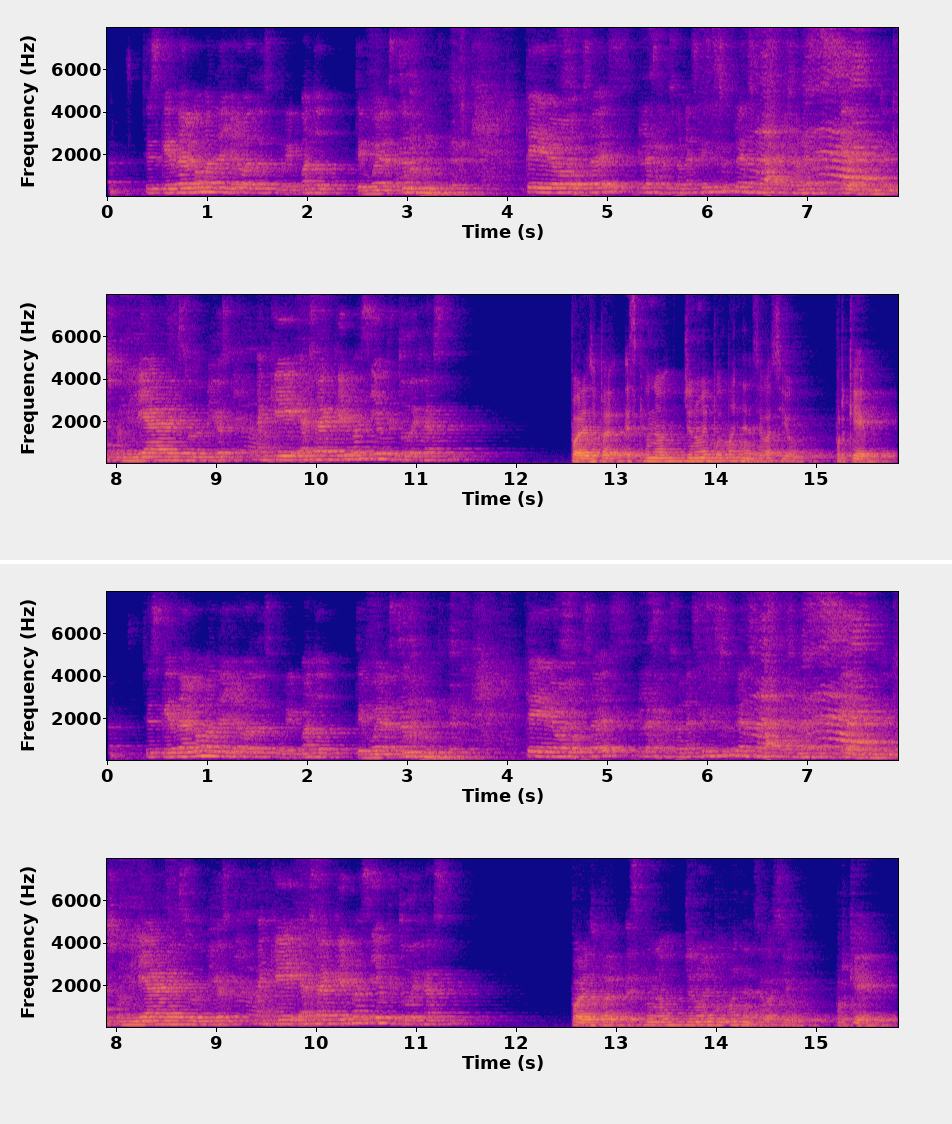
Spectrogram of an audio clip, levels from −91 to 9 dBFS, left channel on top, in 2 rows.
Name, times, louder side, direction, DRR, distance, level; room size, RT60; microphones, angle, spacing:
voice 1, 0.4-2.2 2.5-11.4, left 1 dB, 20° left, -6 dB, 0.6 m, -29 dB
Crying sobbing, 2.6-4.8 5.0-10.1, equal, 75° right, 0.9 m, -34 dB
voice 2, 12.6-14.9 15.2-15.6, left 3 dB, 80° left, 4 dB, 0.3 m, -25 dB
2.4 x 2.3 x 2.9 m, 1.4 s
head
